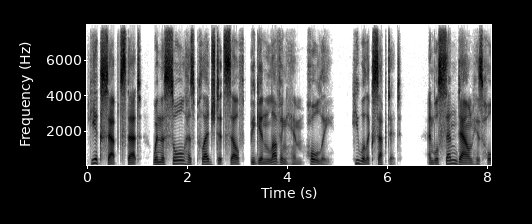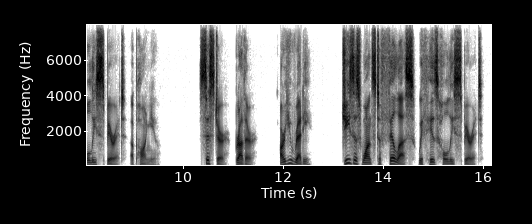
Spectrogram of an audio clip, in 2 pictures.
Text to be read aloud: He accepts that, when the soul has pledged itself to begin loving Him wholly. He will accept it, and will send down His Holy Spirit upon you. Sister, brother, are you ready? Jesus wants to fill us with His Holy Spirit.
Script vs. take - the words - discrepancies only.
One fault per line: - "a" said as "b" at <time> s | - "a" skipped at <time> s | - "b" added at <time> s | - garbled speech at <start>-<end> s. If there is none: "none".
- "to" skipped at 3.1 s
